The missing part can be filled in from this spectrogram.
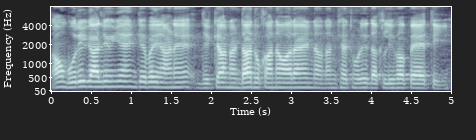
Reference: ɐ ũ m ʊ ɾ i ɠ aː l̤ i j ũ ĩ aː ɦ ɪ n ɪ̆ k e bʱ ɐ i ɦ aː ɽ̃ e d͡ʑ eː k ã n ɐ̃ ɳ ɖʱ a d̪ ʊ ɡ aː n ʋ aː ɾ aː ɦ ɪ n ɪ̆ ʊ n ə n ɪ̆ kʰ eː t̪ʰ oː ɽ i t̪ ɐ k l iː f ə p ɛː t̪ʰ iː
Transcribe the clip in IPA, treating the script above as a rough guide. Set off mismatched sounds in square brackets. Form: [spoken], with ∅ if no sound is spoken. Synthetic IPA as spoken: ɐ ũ [b] ʊ ɾ i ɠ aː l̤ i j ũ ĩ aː ɦ ɪ n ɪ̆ k e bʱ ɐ i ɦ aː ɽ̃ e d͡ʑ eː k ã n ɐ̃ ɳ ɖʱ a d̪ ʊ [k] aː n ʋ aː ɾ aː ɦ ɪ n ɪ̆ ʊ n ə n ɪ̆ kʰ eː t̪ʰ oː ɽ i t̪ ɐ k l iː f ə p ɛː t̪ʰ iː

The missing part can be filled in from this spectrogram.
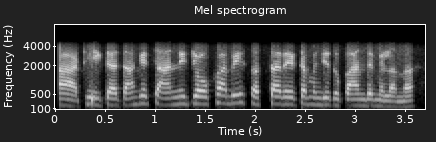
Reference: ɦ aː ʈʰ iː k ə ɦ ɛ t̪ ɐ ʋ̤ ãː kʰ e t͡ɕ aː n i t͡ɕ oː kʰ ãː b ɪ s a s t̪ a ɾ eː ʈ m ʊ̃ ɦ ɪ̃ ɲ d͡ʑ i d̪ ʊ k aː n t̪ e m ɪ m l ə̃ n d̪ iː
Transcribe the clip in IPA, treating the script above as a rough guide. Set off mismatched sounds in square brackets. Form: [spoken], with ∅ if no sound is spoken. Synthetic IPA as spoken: ɦ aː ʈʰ iː k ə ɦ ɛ t̪ ɐ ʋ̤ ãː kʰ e t͡ɕ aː n i t͡ɕ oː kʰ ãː b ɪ s [ɐ] s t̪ a ɾ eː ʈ m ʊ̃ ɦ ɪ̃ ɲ d͡ʑ i d̪ ʊ k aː n t̪ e m ɪ [∅] l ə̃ n d̪ [aː]

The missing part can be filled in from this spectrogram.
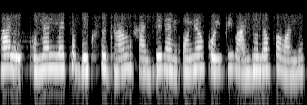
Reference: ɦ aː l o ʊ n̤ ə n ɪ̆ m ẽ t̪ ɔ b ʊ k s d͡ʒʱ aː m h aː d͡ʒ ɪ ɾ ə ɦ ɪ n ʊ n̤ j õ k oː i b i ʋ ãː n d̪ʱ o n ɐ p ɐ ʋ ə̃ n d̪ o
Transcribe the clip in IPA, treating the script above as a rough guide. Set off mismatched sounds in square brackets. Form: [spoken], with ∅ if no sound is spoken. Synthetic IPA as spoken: ɦ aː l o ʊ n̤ ə n ɪ̆ m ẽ t̪ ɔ b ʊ k s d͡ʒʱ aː m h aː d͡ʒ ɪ ɾ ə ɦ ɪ n ʊ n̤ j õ k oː i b i ʋ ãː n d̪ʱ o n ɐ p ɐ ʋ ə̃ n d̪ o

